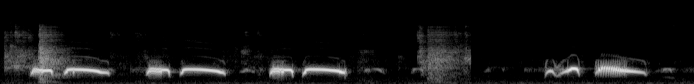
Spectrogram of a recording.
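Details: Spotted dove in a lure and training recording with male and female birds, giving repeated low mellow two-note coos, about three phrases in a row, then a pause with brief rustling noises and a final rising-then-falling coo.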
